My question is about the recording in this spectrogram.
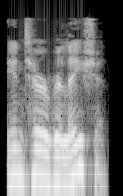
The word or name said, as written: interrelation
